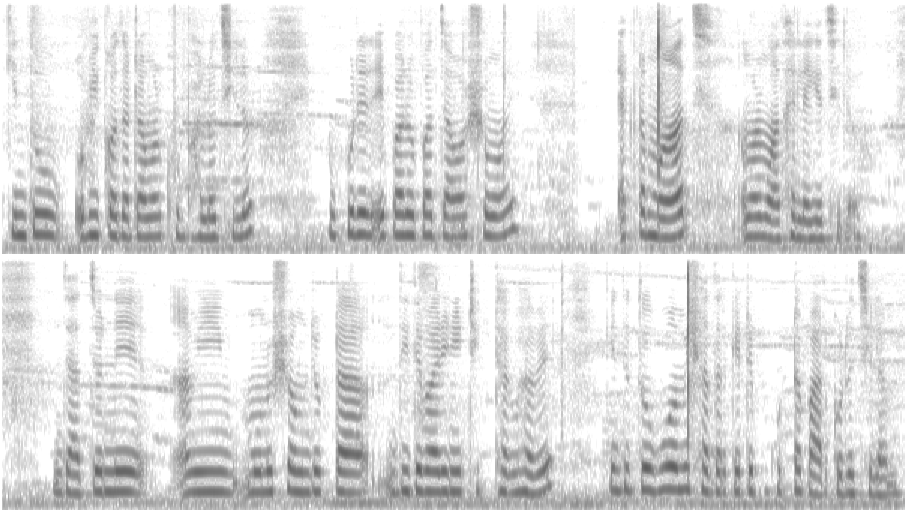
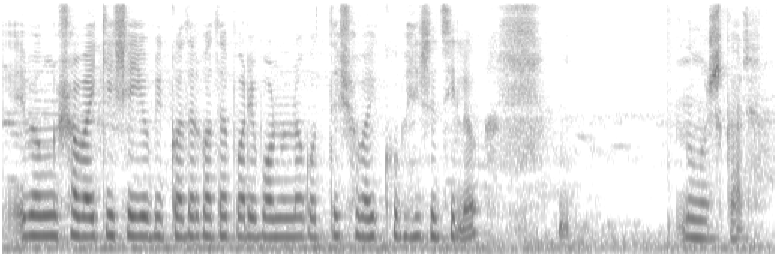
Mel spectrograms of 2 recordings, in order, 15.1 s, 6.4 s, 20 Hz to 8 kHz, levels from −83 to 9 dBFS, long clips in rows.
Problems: constant background noise, continuous background conversations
